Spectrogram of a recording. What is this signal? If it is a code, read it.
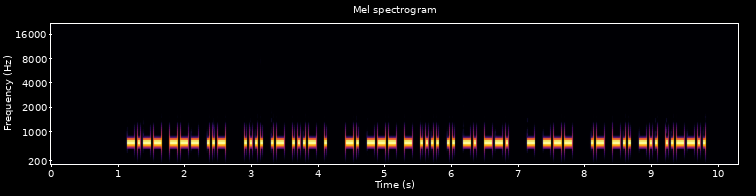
Morse code, heard as a keyed tone, about 30 wpm, 700 Hz. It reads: YOU HAVE NOTHING TO ADD?
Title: Sentences from Top 1000 Words - Review Part 1 - 30wpm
